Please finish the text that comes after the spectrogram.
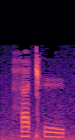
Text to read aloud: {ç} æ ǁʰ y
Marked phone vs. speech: incorrect: h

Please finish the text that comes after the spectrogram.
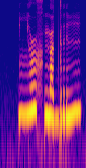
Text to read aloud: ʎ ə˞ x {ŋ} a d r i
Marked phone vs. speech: correct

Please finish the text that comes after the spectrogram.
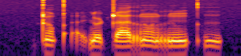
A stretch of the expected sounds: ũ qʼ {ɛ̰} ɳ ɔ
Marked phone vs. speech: correct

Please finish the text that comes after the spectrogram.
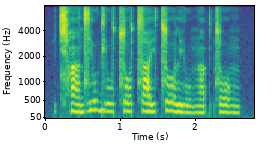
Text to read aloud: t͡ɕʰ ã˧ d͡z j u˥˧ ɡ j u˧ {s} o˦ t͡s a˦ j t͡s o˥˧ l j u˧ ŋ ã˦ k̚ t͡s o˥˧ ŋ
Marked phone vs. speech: incorrect: t͡s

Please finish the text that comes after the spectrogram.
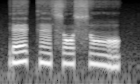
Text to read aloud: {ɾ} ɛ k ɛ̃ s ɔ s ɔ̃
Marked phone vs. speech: correct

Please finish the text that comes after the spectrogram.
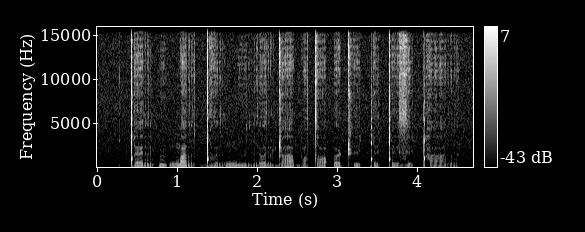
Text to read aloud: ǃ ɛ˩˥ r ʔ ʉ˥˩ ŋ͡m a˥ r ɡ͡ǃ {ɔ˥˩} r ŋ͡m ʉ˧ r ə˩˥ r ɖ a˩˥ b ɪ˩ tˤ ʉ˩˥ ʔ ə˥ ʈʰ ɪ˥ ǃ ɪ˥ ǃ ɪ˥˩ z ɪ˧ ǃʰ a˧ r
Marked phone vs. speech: incorrect: ə˥˩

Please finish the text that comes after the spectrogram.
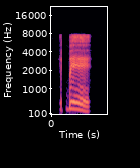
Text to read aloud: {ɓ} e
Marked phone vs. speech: correct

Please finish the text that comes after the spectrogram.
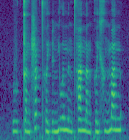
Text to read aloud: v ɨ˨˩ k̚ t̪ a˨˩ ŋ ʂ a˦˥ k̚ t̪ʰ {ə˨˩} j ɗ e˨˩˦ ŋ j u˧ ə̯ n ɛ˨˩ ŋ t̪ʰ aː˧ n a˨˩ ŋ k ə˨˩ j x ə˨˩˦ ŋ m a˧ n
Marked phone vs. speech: correct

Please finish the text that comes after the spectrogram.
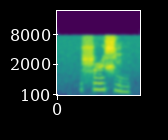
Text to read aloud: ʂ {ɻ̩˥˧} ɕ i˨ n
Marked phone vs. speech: incorrect: ɻ̩˥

